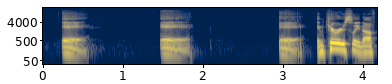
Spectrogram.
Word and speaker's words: é: So it's just pronounced eh, eh, eh.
